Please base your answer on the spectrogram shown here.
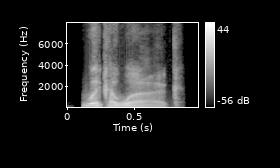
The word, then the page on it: wickerwork: British English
